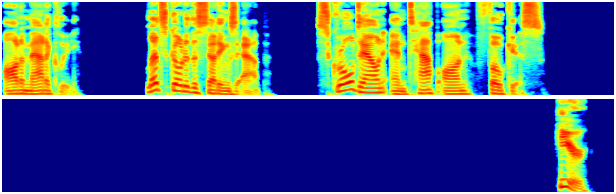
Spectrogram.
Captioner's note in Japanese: サイレント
